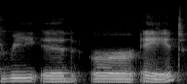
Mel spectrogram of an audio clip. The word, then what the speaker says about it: reiterate: You can also think about it as reiderate if that's easier for you or reidate if that's easier for you. But just any place that there's an R in between two vowels, you need to move smoothly in and out of that tight back American R.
